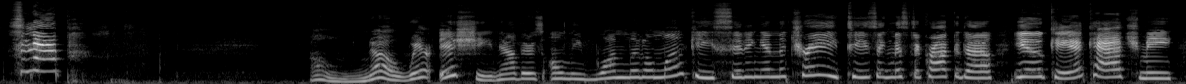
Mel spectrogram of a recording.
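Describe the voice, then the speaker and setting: A woman reading a picture book aloud to young children in a theatrical, singsong manner, dropping into hushed whispers. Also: very high voice, very animated, slow pace, no echo.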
